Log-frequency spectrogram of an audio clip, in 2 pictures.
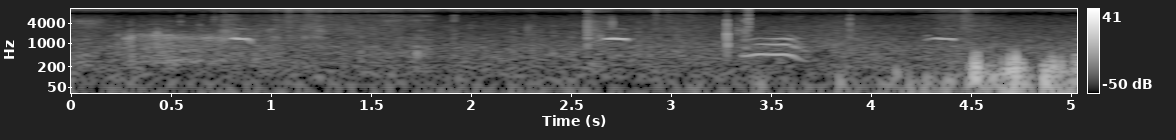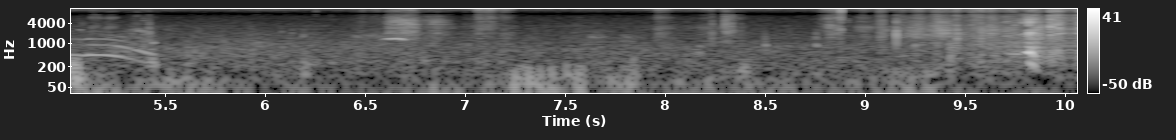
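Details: Canada jay on the summit of Mont Gosford on 2 January 2011, after people's food, gives about six soft, clear whistles, some slurring downward, spaced a second or two apart while people talk nearby.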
